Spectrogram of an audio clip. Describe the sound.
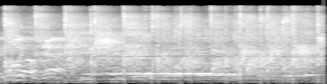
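Someone taps the top of a bottle with many quick, fairly steady, loud knocks, while voices are heard over the tapping.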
